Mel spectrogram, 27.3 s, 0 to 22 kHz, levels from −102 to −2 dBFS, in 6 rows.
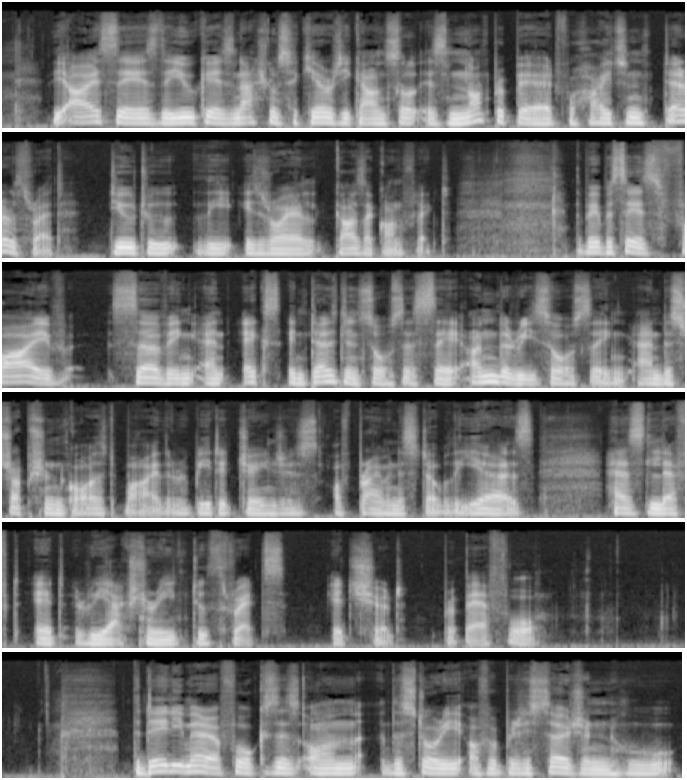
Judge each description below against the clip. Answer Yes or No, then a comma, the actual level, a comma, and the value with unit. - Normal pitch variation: Yes, average, 3.1 semitones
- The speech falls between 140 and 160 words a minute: Yes, average, 150 wpm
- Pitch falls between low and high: No, low, 115 Hz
